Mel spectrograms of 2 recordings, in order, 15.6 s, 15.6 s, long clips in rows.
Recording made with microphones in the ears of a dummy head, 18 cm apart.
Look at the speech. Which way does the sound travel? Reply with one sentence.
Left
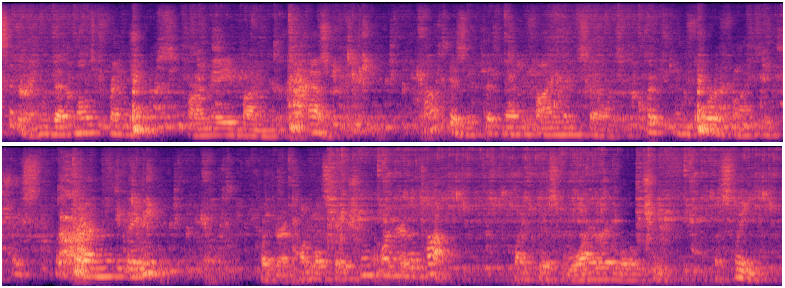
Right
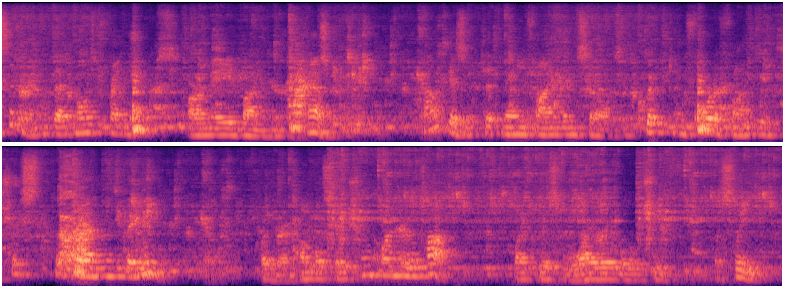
In this clip you hear the speech move from left to right and back again.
